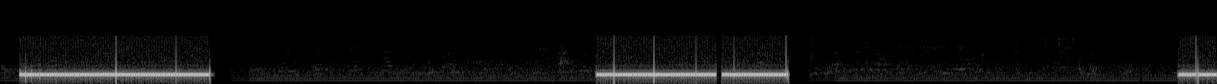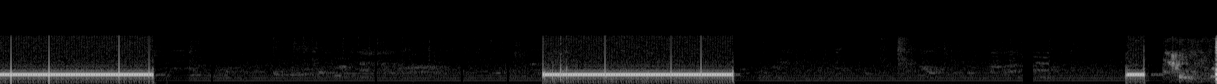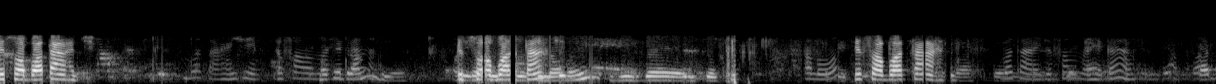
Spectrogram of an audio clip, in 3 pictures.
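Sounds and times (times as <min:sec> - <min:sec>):
telephone line tone during call transfer: 0:00.2 - 0:02.2, 0:06.0 - 0:07.9, 0:11.8 - 0:13.7, 0:17.6 - 0:19.6
speech: 0:24.4 - 0:25.4, 0:27.9 - 0:31.8, 0:32.6 - 0:34.1.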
